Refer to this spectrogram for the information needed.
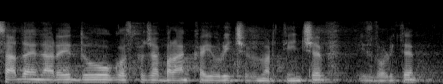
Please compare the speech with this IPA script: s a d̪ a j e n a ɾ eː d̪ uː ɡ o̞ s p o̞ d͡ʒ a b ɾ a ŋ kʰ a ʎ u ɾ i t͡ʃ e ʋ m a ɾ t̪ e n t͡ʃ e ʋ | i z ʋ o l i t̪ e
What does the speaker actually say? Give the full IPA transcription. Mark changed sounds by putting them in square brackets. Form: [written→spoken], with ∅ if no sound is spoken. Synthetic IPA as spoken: s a d̪ a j e n a ɾ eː d̪ [uː→u] ɡ o̞ s p o̞ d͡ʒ a b ɾ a ŋ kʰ a [ʎ→j] u ɾ i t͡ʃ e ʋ m a ɾ t̪ [e→i] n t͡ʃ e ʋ | i z ʋ o l i t̪ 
